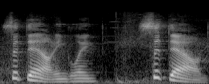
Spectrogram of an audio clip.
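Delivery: taunting. Real, not acted. Player trash-talking the Inkling, loud taunt. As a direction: taunt the beaten fighter.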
